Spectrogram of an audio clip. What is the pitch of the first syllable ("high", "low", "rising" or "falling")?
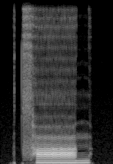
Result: high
